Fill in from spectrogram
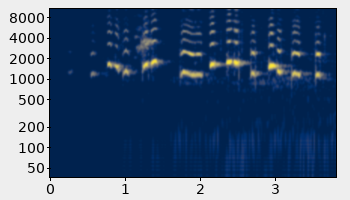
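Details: Pet white-faced cockatiel, a male, kept indoors and just starting to talk, giving a run of short whistled notes about a second apart, each rising then falling, with a person speaking nearby.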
